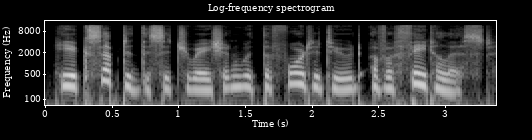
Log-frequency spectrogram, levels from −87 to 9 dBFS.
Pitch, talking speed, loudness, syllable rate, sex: 210 Hz, 175 wpm, -19 LUFS, 5.9 syllables/s, female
